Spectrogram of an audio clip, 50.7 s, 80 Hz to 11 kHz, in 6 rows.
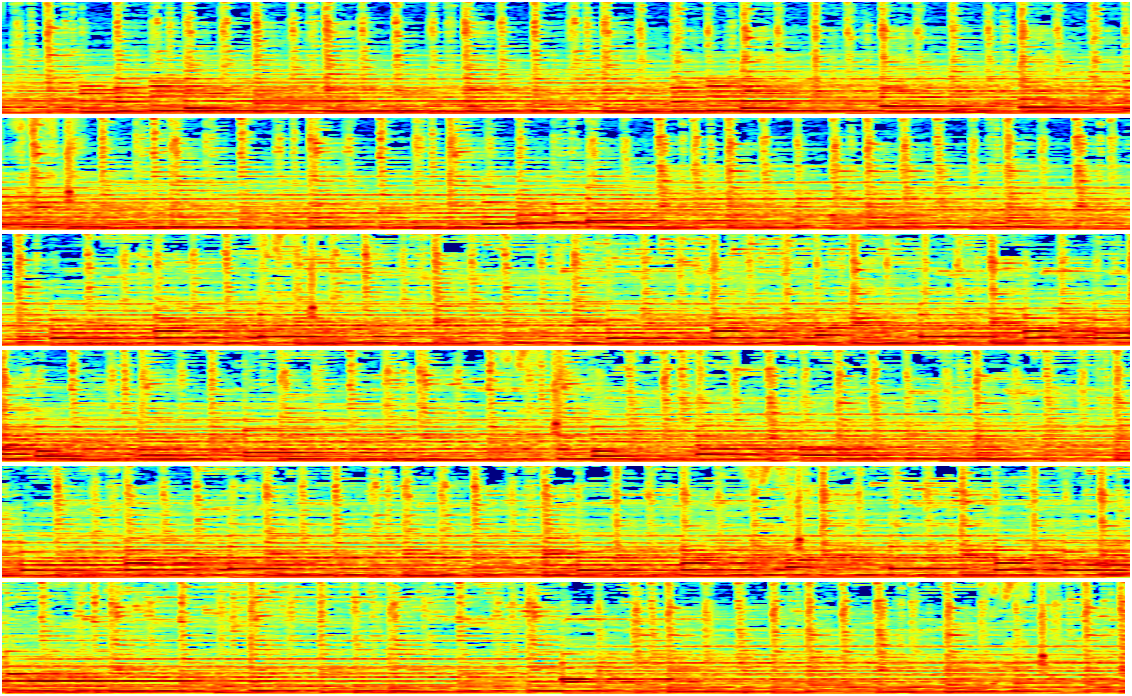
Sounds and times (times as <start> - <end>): Music: 0.0 - 50.7.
